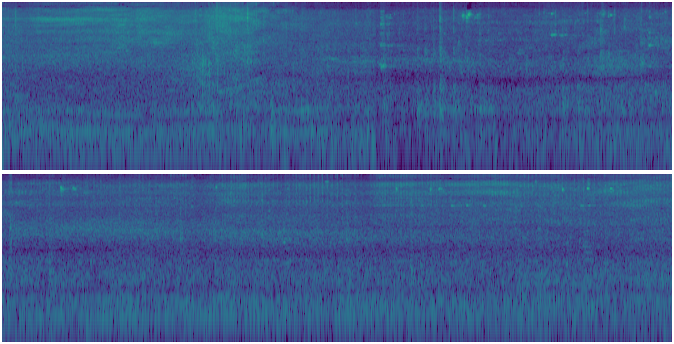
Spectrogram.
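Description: Road traffic passing: heavy tanker trucks and smaller vehicles such as a motor tricycle, their engines making a steady low drone.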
